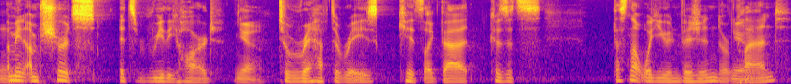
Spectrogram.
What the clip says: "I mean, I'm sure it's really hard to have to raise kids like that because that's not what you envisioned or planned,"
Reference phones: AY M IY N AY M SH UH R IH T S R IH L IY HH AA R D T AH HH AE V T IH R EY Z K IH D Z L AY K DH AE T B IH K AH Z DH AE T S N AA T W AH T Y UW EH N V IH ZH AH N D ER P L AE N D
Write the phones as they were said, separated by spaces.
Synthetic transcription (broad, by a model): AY M IY N AY M SH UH R IH T S R IH L IY HH AA R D T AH HH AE F T IH R EY Z K IH D Z L AY K DH AE T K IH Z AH S DH AE T S N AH T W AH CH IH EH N V IH ZH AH N D ER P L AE N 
